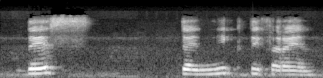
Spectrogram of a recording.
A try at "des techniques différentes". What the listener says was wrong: Des techniques, sin la S.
